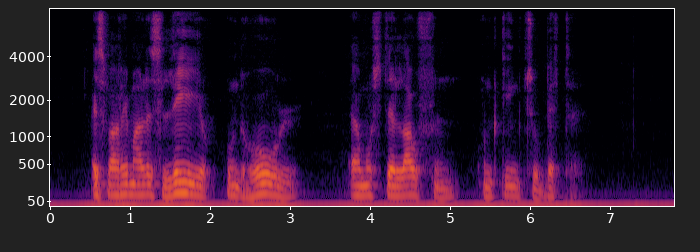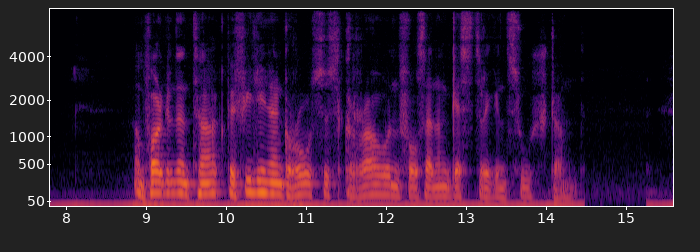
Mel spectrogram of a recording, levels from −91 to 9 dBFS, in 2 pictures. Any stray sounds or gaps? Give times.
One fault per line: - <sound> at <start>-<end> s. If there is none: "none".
none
